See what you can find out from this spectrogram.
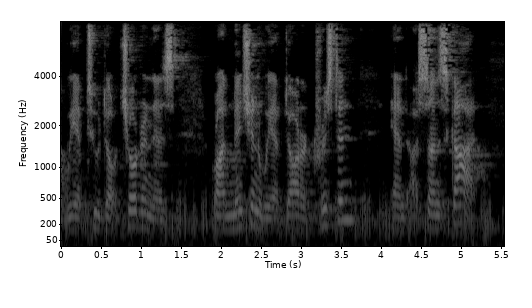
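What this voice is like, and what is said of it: Central North Carolina accent. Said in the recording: “this accent comes from, that area, middle part of North Carolina”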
